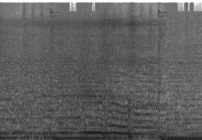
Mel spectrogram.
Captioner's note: engine roaring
